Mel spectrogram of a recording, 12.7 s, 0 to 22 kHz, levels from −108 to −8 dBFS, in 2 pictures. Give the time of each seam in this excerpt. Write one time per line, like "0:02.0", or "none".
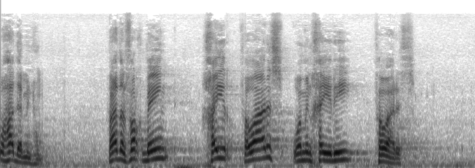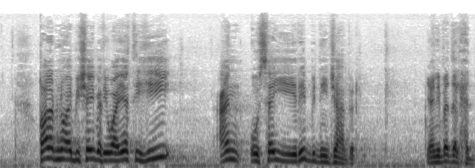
0:04.9
0:07.7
